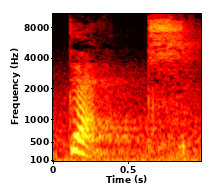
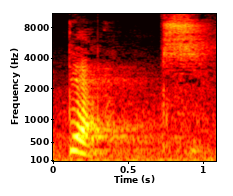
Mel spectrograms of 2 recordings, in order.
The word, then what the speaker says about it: debt: Subtle, subtle, doubt, doubt, debt, debt, numb, numb, plumber, plumber. So, as you can hear in all of these words, that letter B, we do not pronounce it ever.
